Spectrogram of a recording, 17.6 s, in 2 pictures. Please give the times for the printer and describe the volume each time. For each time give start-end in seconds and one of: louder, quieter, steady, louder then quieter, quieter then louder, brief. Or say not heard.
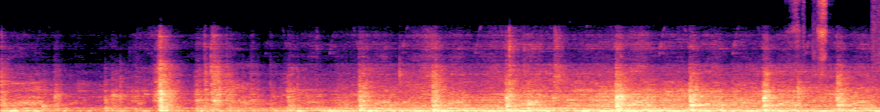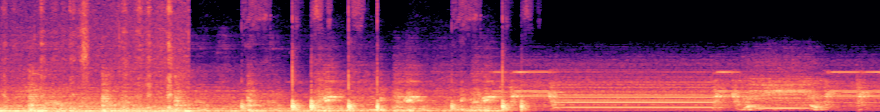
0.0-17.5 louder then quieter.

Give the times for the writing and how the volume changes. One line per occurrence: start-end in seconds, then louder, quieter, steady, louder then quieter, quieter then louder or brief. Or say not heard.
8.0-14.2 louder then quieter.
